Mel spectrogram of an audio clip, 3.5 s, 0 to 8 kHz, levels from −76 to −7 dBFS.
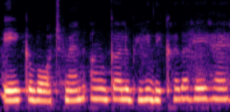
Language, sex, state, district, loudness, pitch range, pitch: Hindi, female, Maharashtra, Gondia, -16 LUFS, 220-245 Hz, 235 Hz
